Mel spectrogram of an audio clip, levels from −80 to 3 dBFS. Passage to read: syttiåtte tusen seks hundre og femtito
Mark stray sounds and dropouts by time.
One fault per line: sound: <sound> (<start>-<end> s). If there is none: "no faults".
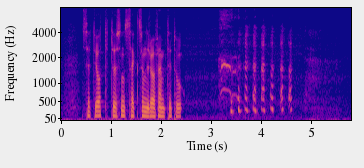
sound: laugh (3.1-4.7 s)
